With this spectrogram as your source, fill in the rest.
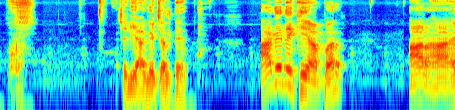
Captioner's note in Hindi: नाक से की जाने वाली आवाज़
